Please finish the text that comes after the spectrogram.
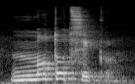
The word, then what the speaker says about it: motocykl: Motocykl. Stress is on motocykl.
